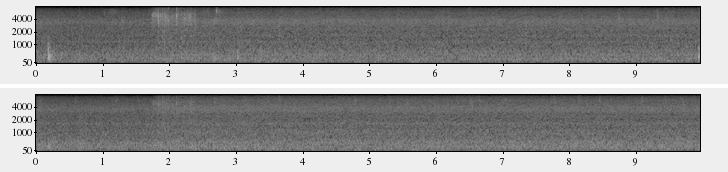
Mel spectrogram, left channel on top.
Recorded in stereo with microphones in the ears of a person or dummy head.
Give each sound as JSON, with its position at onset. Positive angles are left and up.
{"t": 1.7, "sound": "a crack", "side_deg": 40, "distance_m": 1.0}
